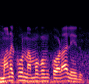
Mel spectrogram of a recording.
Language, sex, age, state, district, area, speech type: Telugu, male, 45-60, Andhra Pradesh, Guntur, rural, spontaneous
